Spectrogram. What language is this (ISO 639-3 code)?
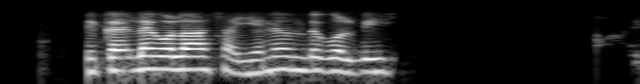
doi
